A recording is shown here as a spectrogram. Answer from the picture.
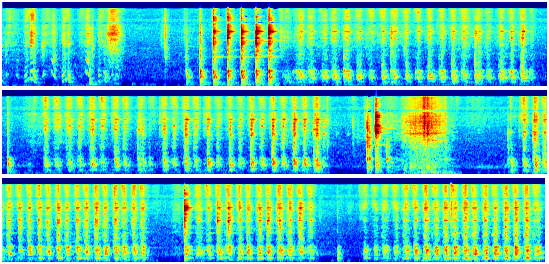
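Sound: cutting out port hole in two-stroke engine gasket

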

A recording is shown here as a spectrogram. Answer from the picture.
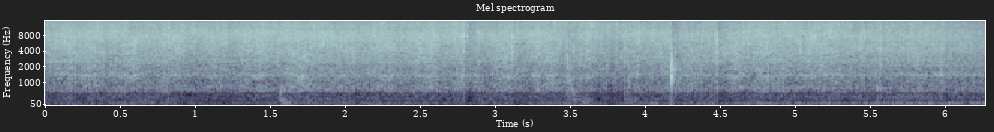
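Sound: stirring onions and green chillies frying in a pan

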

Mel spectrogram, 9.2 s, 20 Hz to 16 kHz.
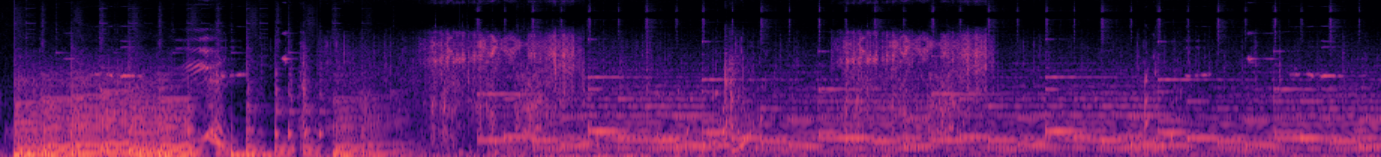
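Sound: water skiing through swamp water in video game Rayman 2

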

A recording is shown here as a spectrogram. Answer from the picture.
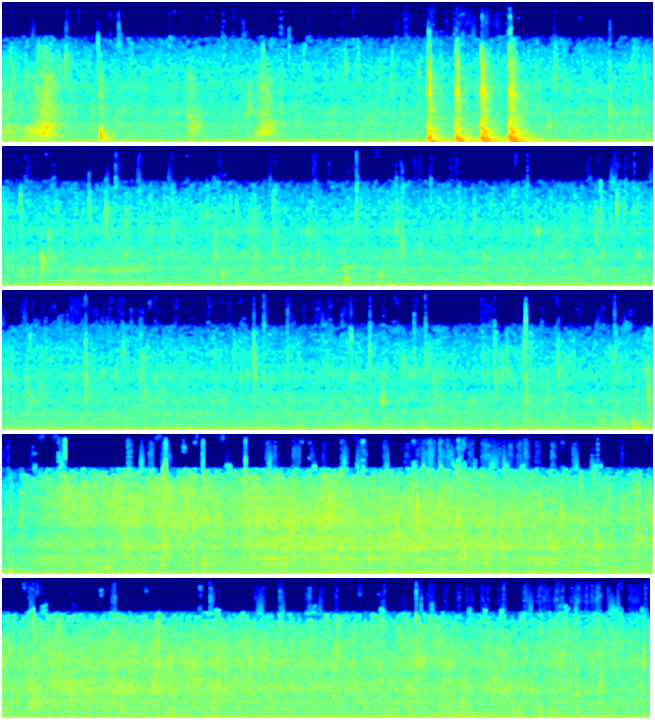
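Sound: hilsa fish being fried in oil and spice paste

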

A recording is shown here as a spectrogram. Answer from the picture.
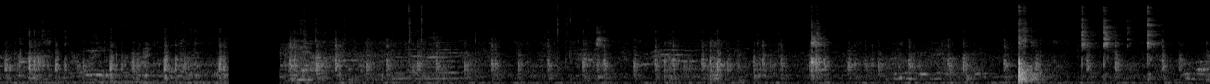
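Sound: mixing flour with ghee in a pan

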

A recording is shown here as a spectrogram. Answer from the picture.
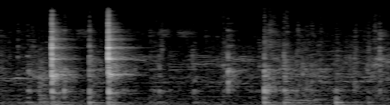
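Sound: mixing lahmacun topping of onion, garlic, parsley and spices

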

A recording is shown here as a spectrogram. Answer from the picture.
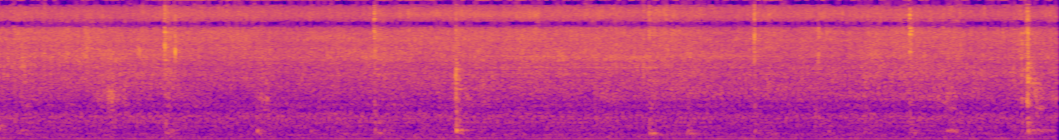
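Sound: stirring ginger-garlic paste into chicken curry in a pan

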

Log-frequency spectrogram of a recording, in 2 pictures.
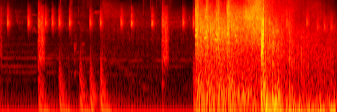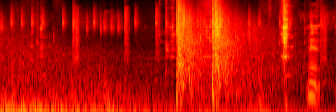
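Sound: rocket explosions raiding a base in a video game

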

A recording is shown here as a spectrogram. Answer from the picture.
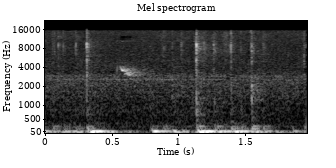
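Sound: typing a password on a computer keyboard

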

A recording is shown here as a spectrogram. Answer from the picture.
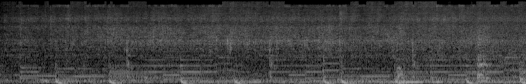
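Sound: pointed gourd (potol) frying in cooked poppy seed spice paste

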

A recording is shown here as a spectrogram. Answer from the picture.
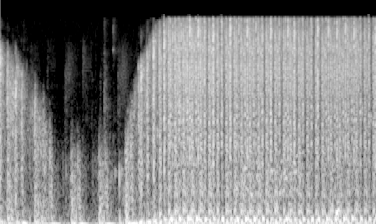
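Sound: gunfire in the video game My Friend Pedro

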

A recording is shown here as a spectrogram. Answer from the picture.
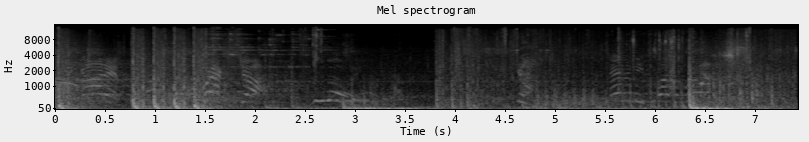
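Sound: gunfire in Call of Duty WWII video game

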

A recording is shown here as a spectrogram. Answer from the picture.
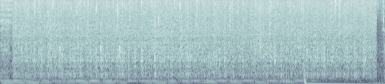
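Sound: rain falling

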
